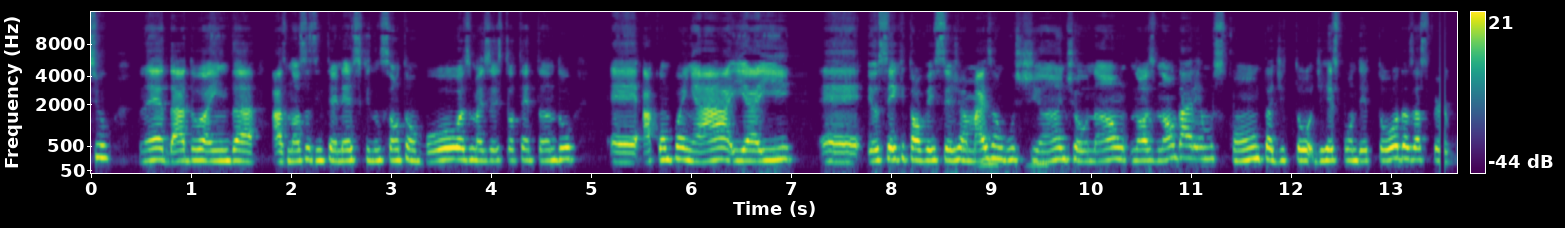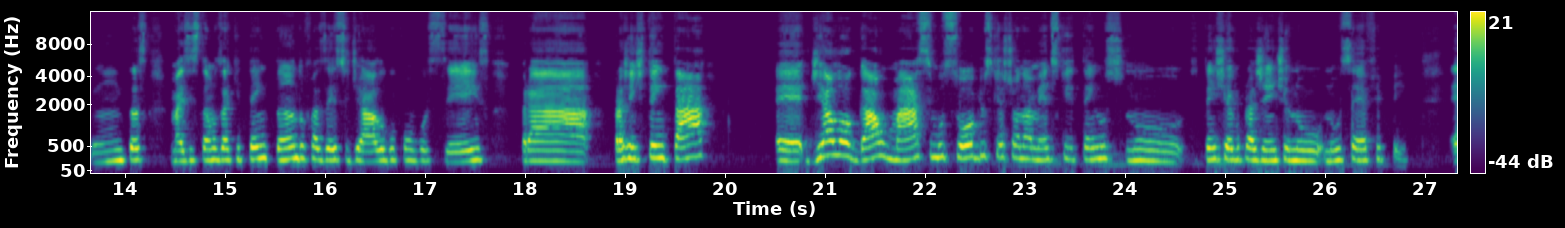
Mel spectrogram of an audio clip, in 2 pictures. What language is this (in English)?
Portuguese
